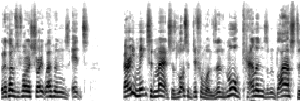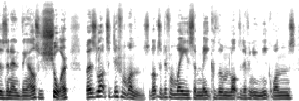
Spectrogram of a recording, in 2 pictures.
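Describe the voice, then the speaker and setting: A man's voice: on the high side, a little fast, fairly bright tone. A man co-hosting a fan discussion show, talking casually and enthusiastically about geeky favourites in a loose, hedging way. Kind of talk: casual geek chat, ranking discussion.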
